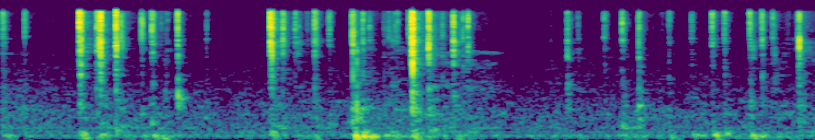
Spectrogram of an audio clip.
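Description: Quick, light keystrokes clatter on a computer keyboard, close and quiet, coming in uneven bursts with short pauses, a little heavier in the middle.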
